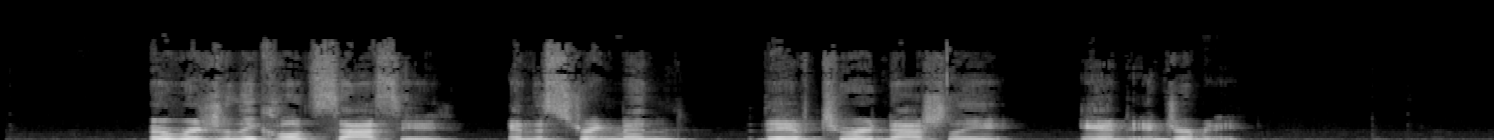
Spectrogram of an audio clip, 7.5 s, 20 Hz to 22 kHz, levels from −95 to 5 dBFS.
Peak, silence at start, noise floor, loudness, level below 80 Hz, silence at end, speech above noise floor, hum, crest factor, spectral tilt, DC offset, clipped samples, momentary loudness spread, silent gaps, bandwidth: -2 dBFS; 0.75 s; -70 dBFS; -20 LUFS; -62 dBFS; 1.3 s; 51 dB; none; 18 dB; -6 dB/octave; under 0.1%; under 0.1%; 13 LU; none; 15.5 kHz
